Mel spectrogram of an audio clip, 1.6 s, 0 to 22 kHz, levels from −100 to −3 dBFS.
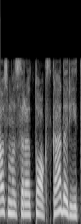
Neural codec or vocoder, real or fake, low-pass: none; real; 7.2 kHz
